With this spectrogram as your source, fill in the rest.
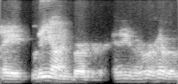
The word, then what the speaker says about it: Leonberger: Leon Burger, just how it's pronounced.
